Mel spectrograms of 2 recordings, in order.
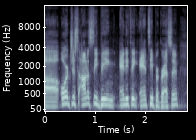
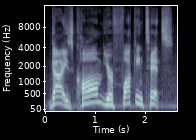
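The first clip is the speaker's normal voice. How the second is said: slow emphatic; 2 semitones higher, much slower than usual. Real, not acted. Streamer telling the angry fanbase to chill, slow and emphatic. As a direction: drag out calm your fucking tits word by word.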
